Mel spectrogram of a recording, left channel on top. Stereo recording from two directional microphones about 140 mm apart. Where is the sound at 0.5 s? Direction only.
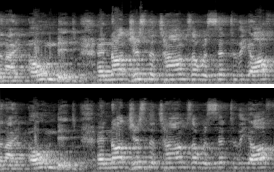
45° right (ahead or behind).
